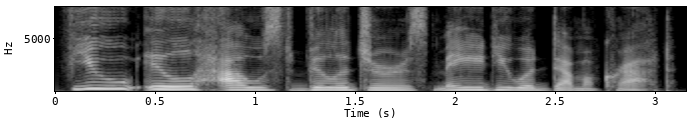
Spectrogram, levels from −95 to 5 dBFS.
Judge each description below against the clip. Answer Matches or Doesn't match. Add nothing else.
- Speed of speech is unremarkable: Matches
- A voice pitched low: Doesn't match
